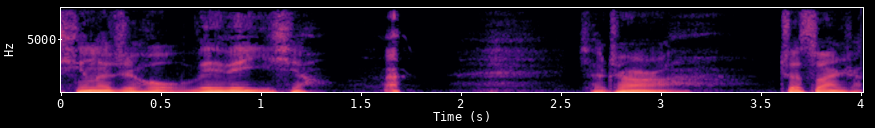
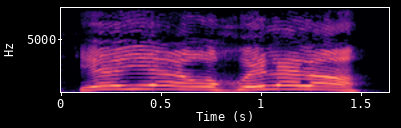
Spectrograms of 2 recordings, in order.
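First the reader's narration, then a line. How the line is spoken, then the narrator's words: Little girl shouting. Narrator (Chinese): 小萝莉 在楼下就大叫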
